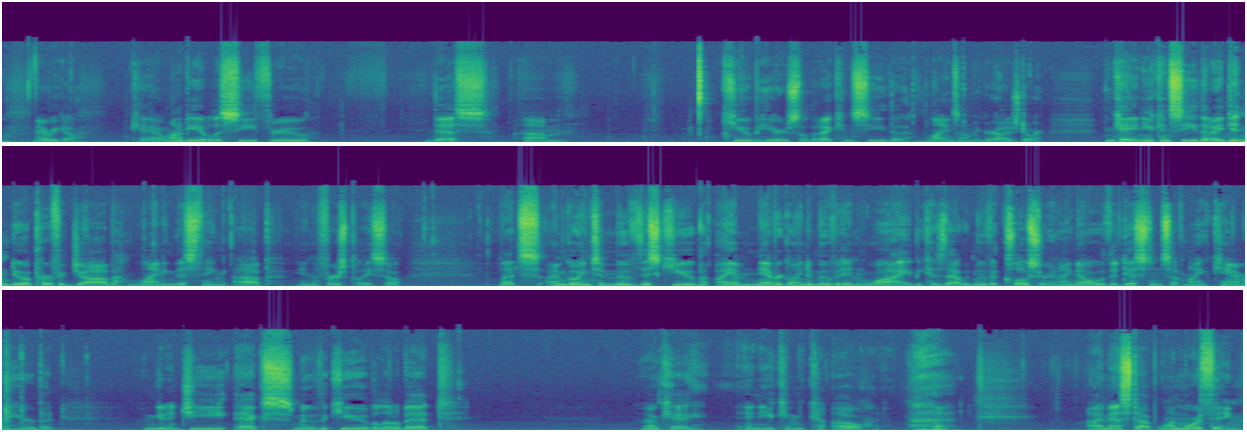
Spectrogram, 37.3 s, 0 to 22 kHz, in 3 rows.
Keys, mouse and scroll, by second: 14.3 click, 22.5 g.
